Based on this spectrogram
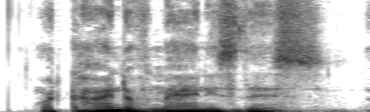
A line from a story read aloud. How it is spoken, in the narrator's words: they asked themselves anxiously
